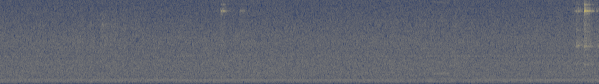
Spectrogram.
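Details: Constant fan-like hiss and a steady tonal hum fill an indoor room, with no animal voice heard.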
